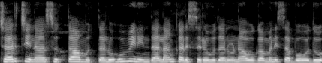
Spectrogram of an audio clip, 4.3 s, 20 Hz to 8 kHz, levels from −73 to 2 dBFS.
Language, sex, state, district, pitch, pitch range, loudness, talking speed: Kannada, female, Karnataka, Mysore, 235 Hz, 220-255 Hz, -14 LUFS, 100 wpm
